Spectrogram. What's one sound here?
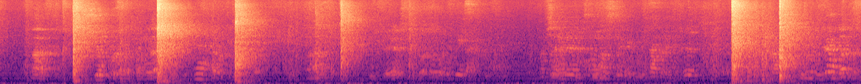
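Bodies thud heavily onto a mat in an echoing hall.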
